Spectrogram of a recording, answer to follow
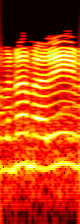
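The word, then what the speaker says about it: نَمَري: قال الصواب نمري بفتح الميم.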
